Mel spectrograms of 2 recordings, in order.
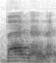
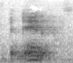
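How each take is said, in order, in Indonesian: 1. Tekanannya tidak pada suku kata tengah. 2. Tekanannya ada pada suku kata tengah. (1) "orang Jepang itu mengatakan pisang ... Salah" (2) "stresnya pada silabel yang ini, yang kedua ini"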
